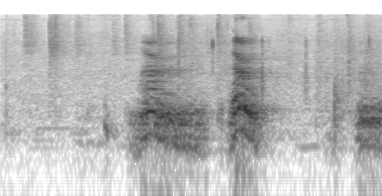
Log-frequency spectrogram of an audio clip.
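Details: Arya, a husky puppy, gives two strained, harmonic yelping vocalizations about a second apart, the second louder and rising, then a short softer whine at the end, with quiet low murmurs between.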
